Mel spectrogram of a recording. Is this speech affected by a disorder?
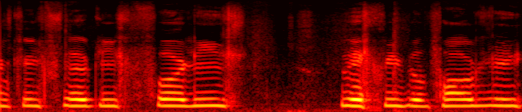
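Yes: cerebral palsy.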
